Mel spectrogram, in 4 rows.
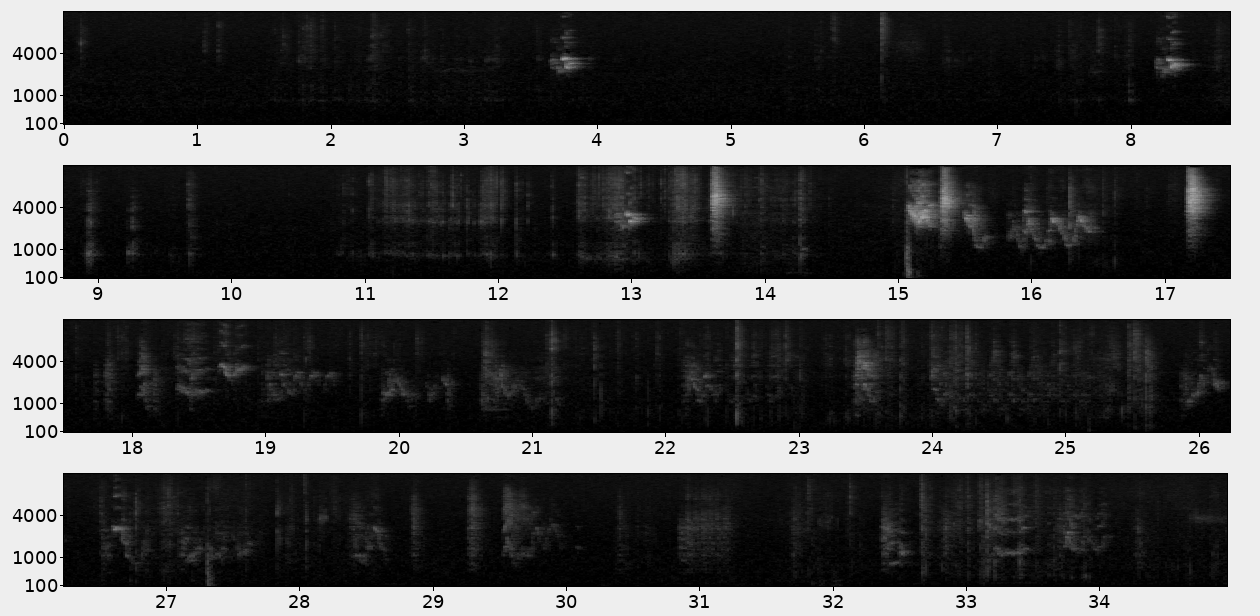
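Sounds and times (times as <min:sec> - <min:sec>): plastic squeaks: 0:30.8 - 0:34.9.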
